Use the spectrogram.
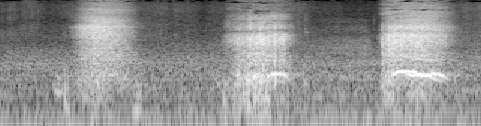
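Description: Three forceful, breathy nose blows at roughly one-second intervals, each a short rushing burst with a faint honking edge, growing slightly stronger toward the last, with no talking.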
